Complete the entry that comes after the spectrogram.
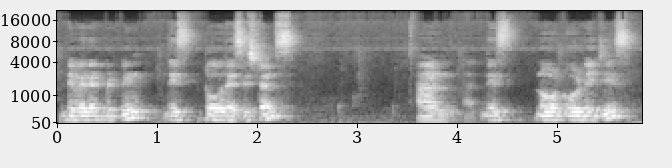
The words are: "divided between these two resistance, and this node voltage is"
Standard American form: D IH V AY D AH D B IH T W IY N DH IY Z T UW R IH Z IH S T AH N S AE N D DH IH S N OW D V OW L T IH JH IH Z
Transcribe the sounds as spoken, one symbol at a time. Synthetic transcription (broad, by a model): D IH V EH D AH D B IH T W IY N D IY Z T UW R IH S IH S T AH N S AE N D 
